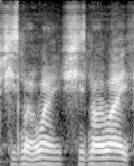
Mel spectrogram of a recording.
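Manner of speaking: half-acted yell, stressing my; retold shout. Neighbour shouting at the friend in passing, a mild mock shout. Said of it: "he'd just shout".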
